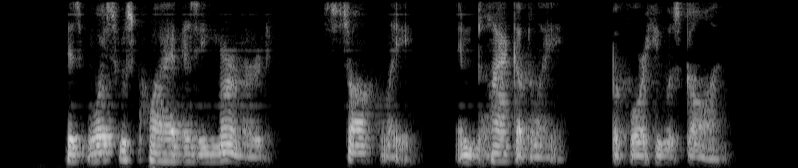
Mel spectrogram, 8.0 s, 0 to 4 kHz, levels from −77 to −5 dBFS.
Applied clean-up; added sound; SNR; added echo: neural mask model DeepFilterNet 3.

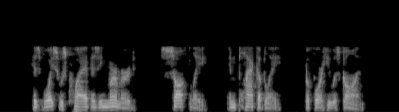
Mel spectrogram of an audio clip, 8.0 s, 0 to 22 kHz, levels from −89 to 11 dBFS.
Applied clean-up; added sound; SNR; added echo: none; none; none; none.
